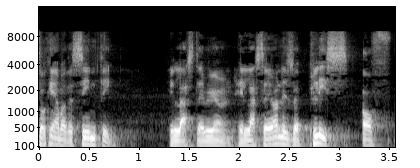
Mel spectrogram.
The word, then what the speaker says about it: hilasterion: Then the next word is hilasterion. Hilasterion. H-I, hilasterion is spelled H-I-L-A-S. T-E-R-I-O-N. H-I-L-A-S-T-E-R-I-O-N. Hilasterion.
